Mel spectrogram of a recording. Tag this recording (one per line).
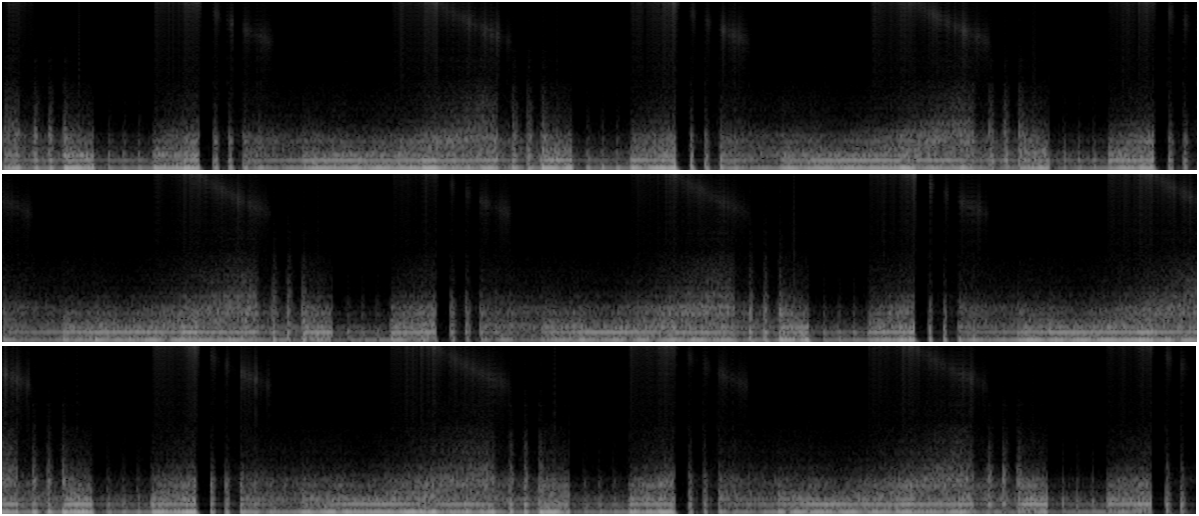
noise
experimental
processed
pattern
